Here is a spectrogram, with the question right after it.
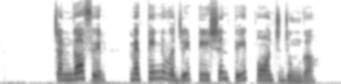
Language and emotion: Punjabi, neutral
